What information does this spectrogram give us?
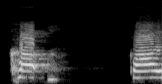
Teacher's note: க கா என்ற எழுத்து எப்படி உருவாகுது? நாக்கின் முதற் பகுதி மேல் அன்னத்தை ஒட்டும் போது பிறக்கின்றது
